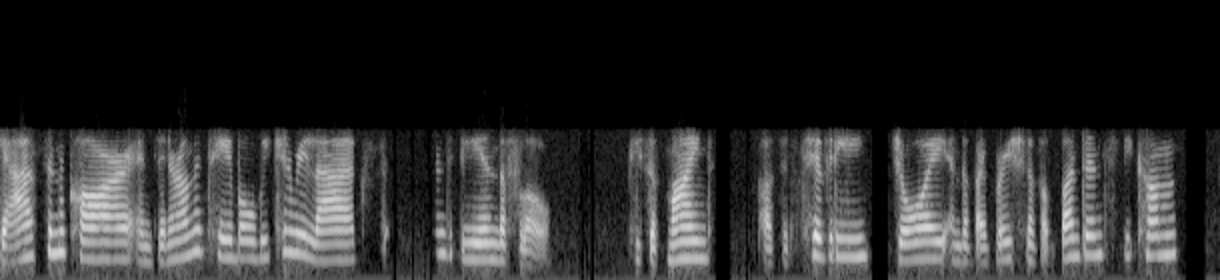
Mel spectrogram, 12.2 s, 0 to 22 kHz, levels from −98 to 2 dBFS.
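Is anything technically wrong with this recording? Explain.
No, nothing is technically wrong with this audio.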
